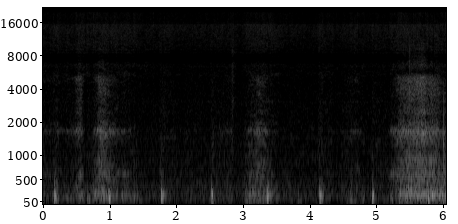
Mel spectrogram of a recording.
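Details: Deep, hard breaths over a steady thumping heartbeat of about 75 a minute right after doing 30 jumps in place: heavy breathing and heartbeat after exercise.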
